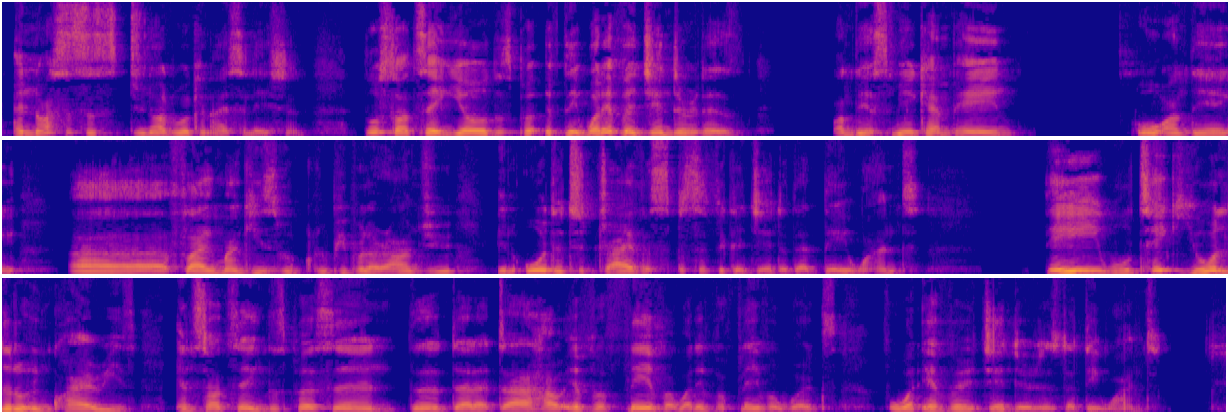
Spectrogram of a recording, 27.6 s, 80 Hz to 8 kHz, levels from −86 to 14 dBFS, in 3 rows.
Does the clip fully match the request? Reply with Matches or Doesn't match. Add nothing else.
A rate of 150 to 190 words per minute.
Matches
